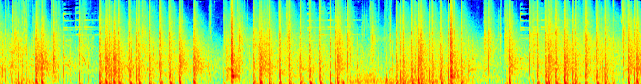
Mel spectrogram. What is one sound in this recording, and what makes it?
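Rapid gunfire crackles in bursts across open ground.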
